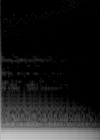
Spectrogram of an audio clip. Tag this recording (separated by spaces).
bass bass-drum drum effect kick kick-drum mic-noise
